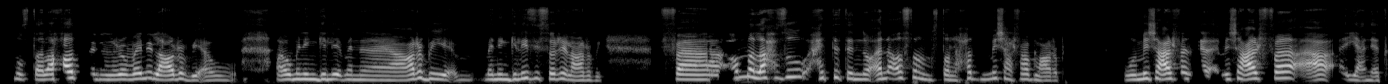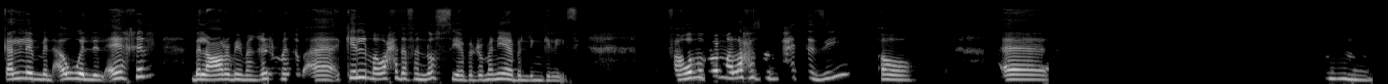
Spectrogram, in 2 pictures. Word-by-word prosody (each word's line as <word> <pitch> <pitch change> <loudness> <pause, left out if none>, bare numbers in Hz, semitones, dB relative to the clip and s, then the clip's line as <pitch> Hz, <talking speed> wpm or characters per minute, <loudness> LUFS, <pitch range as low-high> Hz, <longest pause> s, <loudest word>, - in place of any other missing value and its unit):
مصطلحات 240 +4 +4 0.2
من 225 -1 -6
الروماني 240 +5 +2
لعربي، 215 -3 +2
أو 195 0 -11 0.4
أو 225 +2 +2
من 245 +1 +2
إنجل 235 -1 +2
من 215 -1 -3 0.3
عربي 235 +4 +1 0.3
من 230 0 -2
إنجليزي 245 +5 0
Sorry 250 0 -1
لعربي. 195 -5 -3 0.6
فهُم 230 +8 +1
لاحظوا 305 +4 +2
حتّة 290 -1 -4
إنه 235 0 -1
أنا 260 0 +1
أصلًا 300 +2 -3
المصطلحات 215 +3 -6
مش 265 +4 -5
عارفاها 240 +1 -3
بالعربي. 185 -4 -6 0.6
ومش 235 +6 0
عارفة 260 +3 +6
أتكل 235 -2 -6
مش 235 - -4
عارفة 275 +3 +4
أ 230 - +2
يعني 195 -3 -7
أتكلم 260 +7 +1
من 235 - -2
الأول 245 +4 +4
للآخر 270 - +1 0.5
بالعربي 230 +1 +4
من 215 - -4
غير 255 +3 0
ما 245 - -2
تبقى 215 +1 -3
كلمة 310 -5 +1
واحدة 270 0 -1
في 250 - -9
النص 255 +2 -4
يا 220 -2 0
بالروماني 215 +5 -3
يا 240 - +3
بالإنجليزي. 195 -3 -8 0.9
فهم 255 +7 +3
بقى 320 +1 +2
ما 285 - +3
لاحظوا 320 -2 +1
في 290 -3 -8
الحتة 310 -3 -9
دي 260 +9 -5 0.5
آه. 210 -3 -1 0.9
آآ 225 -1 +2 2.8
إهم. 235 -7 -4
235 Hz, 125 wpm, -23 LUFS, 220-270 Hz, 2.8 s, عارفة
